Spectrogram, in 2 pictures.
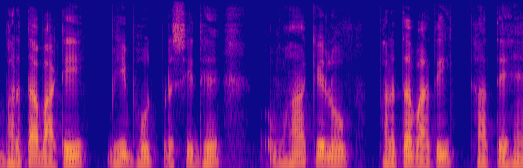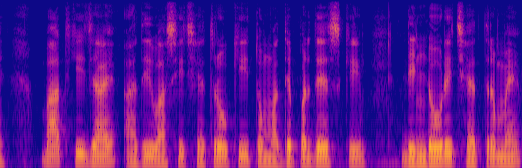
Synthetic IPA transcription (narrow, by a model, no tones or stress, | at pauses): bʱɐɾt̪abaːʈi | bʱibɐɦʊt̪̚pɾəsɪd̪ʱːɛ̃ | ʋɐɦãkeloːɡ | bʱɐɾt̪abaːʈikʰaːt̪eɦɛ̃ːbaːt̪kid͡ʒaːeʔaːd̪ʱiʋaːsikʃeːt̪ɾõkit̪omɐd̪ʱjəpɾəd̪eːʃke | ɖɪ̃ɳɖoːɾikʃeːt̪ɾəmẽ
